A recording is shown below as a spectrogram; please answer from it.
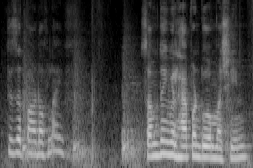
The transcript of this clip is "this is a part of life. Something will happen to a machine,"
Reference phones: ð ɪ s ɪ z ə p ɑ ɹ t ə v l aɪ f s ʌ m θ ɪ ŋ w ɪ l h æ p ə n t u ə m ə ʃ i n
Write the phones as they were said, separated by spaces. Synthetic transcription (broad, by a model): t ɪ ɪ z ə p ɑ ɹ t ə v l aɪ f s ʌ m t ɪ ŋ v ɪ l h æ p ə n t u ə m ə ʃ i n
